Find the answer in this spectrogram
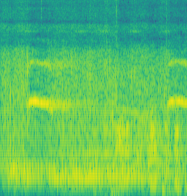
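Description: Produced rainforest soundscape of dense animal calls, with one clear, slightly falling whistled call a little way in.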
